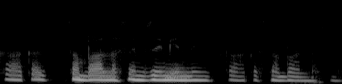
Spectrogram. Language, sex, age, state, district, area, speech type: Kashmiri, female, 30-45, Jammu and Kashmir, Kulgam, rural, spontaneous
